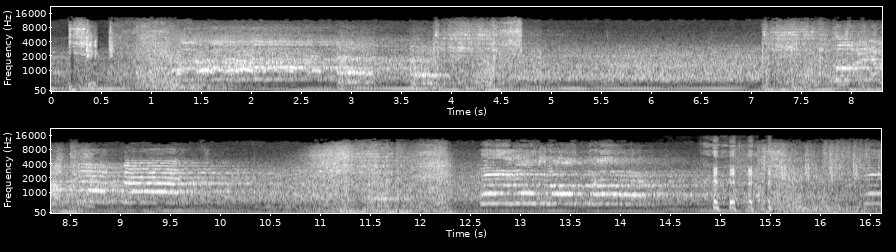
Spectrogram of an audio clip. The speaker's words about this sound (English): It's just people in the streets yelling Mortal Kombat with cuts to the game in between.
